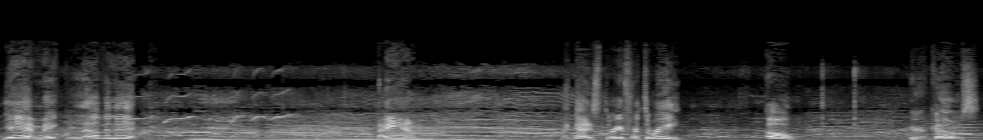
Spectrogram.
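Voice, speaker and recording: Boisterous high-voiced American man hosting. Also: lively intonation, extremely slow, long pauses, over music, a crowd in the background. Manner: boisterous, shouting catchphrases, swearing freely. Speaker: comedy podcast host. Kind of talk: loud live commentary on funny clips.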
